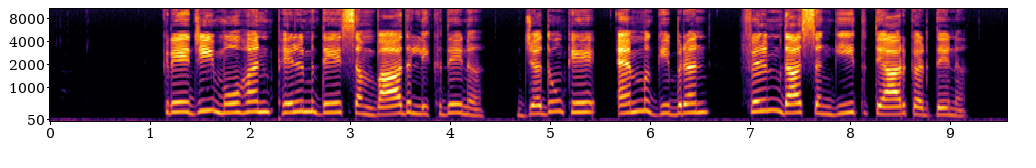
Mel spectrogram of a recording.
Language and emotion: Dogri, neutral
